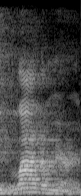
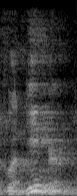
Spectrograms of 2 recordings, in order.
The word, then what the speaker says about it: Vladimir: You would say Vladimir. It's actually pronounced Vladimir. Put the accent on the right.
